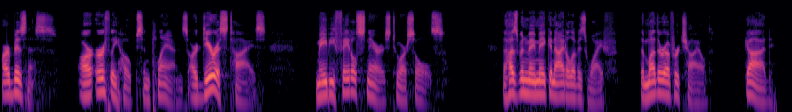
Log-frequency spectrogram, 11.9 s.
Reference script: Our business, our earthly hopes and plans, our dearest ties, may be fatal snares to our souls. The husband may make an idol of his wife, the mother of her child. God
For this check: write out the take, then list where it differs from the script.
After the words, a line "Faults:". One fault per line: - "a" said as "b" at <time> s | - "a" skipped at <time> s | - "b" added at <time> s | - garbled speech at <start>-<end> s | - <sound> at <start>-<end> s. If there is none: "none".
Our business, our earthly hopes and plans, our dearest ties, may be fatal snares to our souls. The husband may make an idol of his wife, the mother of her child. God
Faults:
none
